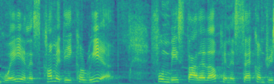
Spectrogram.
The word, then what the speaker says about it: Funbi: shows ladies and gentlemen my name is spelled as f-u-n-b-i like fun by from by i'm a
